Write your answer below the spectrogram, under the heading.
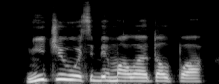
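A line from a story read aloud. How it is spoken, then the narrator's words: Wry snort. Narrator (Russian): хмыкнул я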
